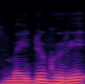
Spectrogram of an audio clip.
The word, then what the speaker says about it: Maiduguri: It's Maiduguri actually, but the pronunciation goes with the same dialect, Maiduguri.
